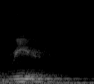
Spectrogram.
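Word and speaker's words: Wreay: She was a land owner in rear uh which does not like it's sad. You see the last word at the end of the caption that is pronounced rear.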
